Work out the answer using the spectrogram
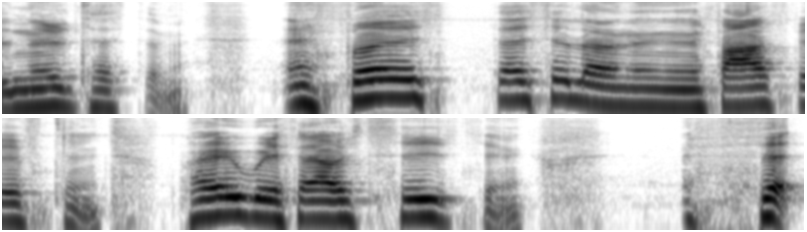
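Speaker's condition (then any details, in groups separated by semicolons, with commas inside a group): Cerebral palsy; spine surgery; able to walk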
